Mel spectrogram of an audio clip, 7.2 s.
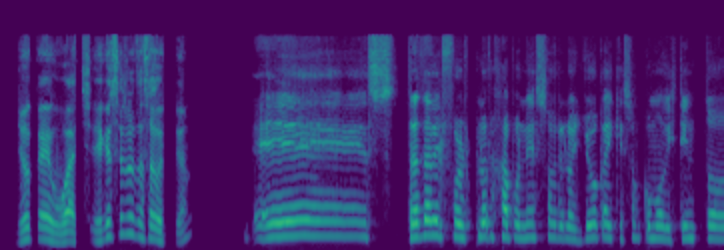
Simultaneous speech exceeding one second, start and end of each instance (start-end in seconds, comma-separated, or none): none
